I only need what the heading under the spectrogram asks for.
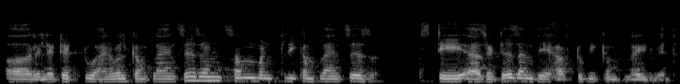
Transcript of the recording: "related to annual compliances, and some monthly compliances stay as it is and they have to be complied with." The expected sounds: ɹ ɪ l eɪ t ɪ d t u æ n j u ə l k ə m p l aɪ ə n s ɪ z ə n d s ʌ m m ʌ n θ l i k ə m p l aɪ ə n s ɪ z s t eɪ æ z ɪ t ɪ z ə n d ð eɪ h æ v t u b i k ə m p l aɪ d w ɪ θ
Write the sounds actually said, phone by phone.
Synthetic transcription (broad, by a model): ɹ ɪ l eɪ t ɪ d t u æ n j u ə l k ə m p l aɪ ə n s ɪ z ə n d s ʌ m m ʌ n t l i k ə m p l aɪ ə n s ɪ z s t eɪ æ z ɪ t ɪ z ə n d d eɪ h æ v t u b i k ə m p l aɪ d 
